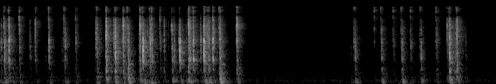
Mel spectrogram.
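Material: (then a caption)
Plastic. Fast fingertip typing on a backlit plastic mechanical keyboard with dark plastic keycaps produces bright, sharp clicks in quick bursts. The bursts run for about two and a half seconds, stop for roughly a second of silence, then resume briefly.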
